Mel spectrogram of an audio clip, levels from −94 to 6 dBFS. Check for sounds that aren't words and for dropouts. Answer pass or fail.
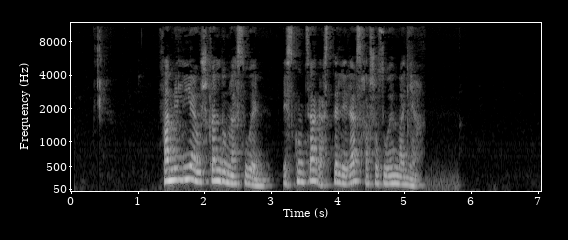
pass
